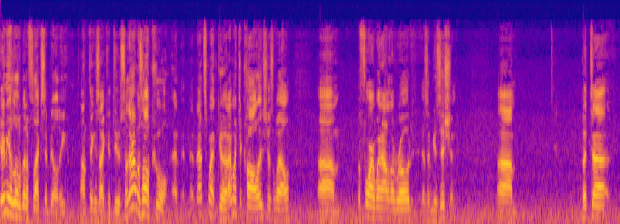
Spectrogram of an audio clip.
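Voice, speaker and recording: With an American accent and a plain, everyday voice, a man speaks at a moderate pace and fairly high pitch, his intonation lively. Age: 60s. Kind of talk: casual talk to camera. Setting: outdoors.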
